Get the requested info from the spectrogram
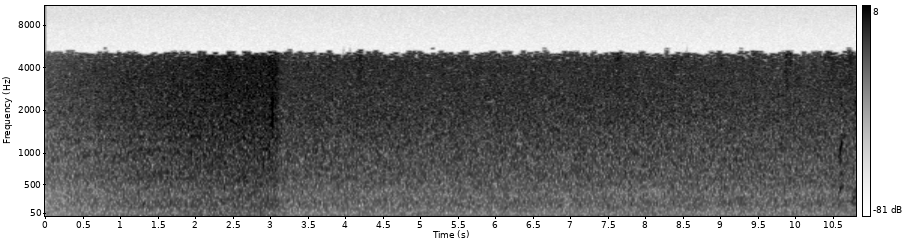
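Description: Steady rush of a fast, rocky stream pouring over rapids. It rises in level over the first couple of seconds, then holds steady.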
